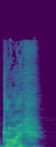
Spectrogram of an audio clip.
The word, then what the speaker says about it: dreich: The weather today is dismal or dreich Mm. – They'd say that in some parts of Scotland, don't they? am I pronouncing it correctly? – Yes, you are.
